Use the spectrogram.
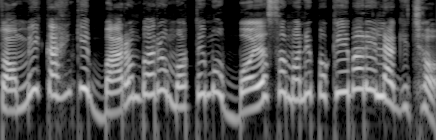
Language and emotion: Odia, angry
